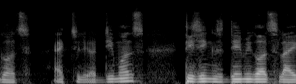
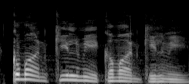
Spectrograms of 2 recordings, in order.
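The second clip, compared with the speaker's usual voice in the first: mock daring, raised, high-pitched goading taunt; 5 semitones higher, 5 dB louder than usual. Retelling how Vritrasura urged Indra to kill him: imitating Vritrasura taunting Indra on. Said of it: "Britasura is actually motivating Indra".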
